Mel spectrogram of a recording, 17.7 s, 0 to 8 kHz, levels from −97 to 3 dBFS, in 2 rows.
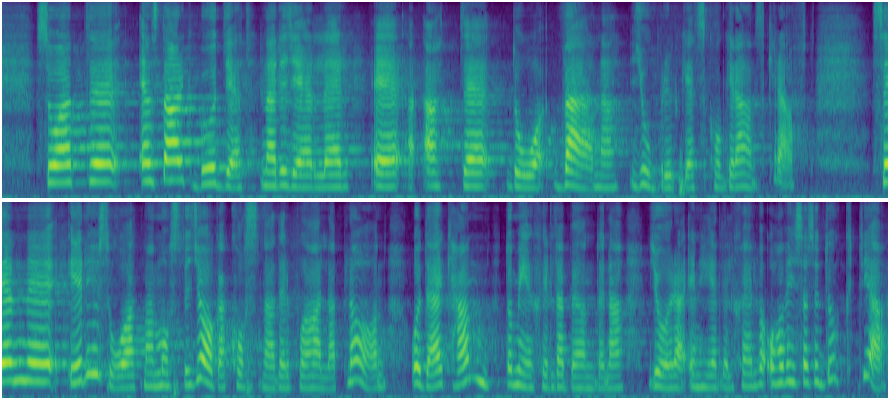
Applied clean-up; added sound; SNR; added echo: none; none; none; none.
